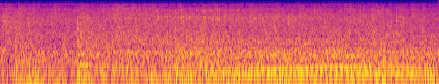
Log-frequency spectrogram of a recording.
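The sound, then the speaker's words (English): A boat engine revs up as the boat heads downstream and opens the throttle after knocking against a rock, its droning pitch climbing steadily through the second half, over a constant wash of rushing water and wind noise. No one speaks. “But that sturdy hull survives the knock, and now they're heading downstream, they can open the throttle again.”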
